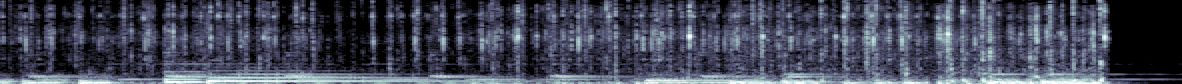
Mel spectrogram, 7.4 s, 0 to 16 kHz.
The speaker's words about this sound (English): Hearing aids pick up every single noise in a room that you're in. So the sound of a bunch of people getting up for lunch, or the sound of 30 people clicking on keyboards, can be really overwhelming.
